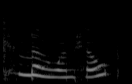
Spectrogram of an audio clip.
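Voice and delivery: a gentle king asking meekly; small voice. Acted. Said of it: "he added in a small voice".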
